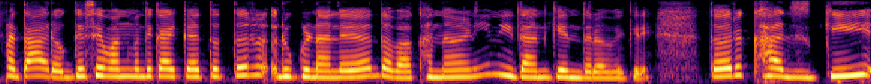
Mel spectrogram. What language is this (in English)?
Marathi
